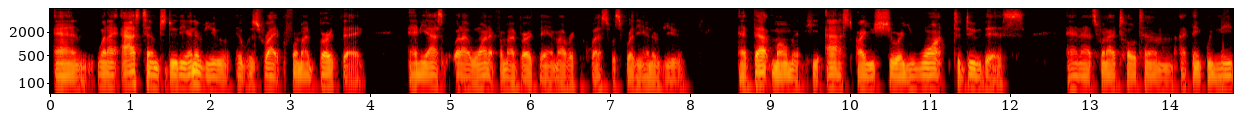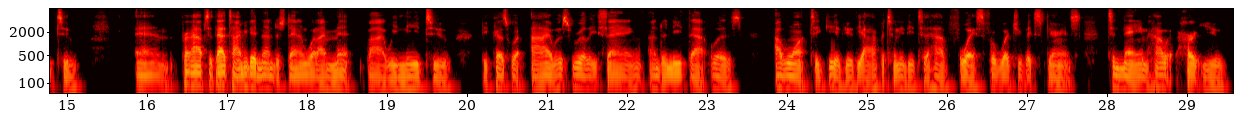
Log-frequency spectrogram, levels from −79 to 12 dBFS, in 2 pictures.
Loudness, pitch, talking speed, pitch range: -31 LUFS, 80 Hz, 200 wpm, 75-80 Hz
